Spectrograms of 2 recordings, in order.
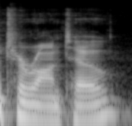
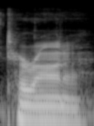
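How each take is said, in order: First: "Toronto" with the second T sounded; full second T. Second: "Tirana" as local Toronto, second T gone; dropped second T. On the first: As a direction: say "Toronto" as to-RON-toe, both Ts clear. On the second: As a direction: say "Tirana" like tuh-RAH-nuh, lazy-tongued Toronto. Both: Shown as a demonstration. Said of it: "you always drop the second T".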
